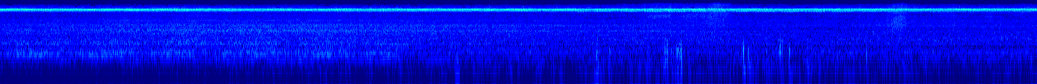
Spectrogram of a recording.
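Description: Steady high-pitched trilling of night insects, with a few soft knocks near the middle from the phone being handled.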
